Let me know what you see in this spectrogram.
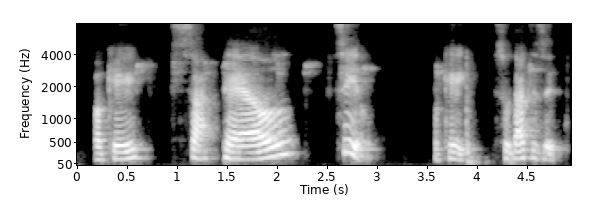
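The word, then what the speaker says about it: s'appelle-t-il: these um differences now for e l and all we add the hyen T hyen for pronunciation so it becomes sapel till okay sapel till okay so that is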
